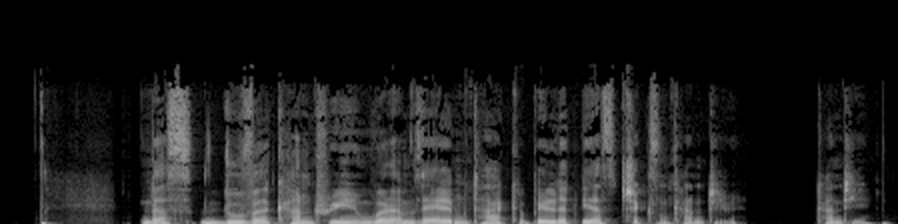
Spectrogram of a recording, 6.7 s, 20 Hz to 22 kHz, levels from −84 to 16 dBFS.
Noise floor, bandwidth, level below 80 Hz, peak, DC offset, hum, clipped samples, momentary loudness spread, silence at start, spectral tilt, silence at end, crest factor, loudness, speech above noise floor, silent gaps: -77 dBFS; 15 kHz; -36 dBFS; -2 dBFS; under 0.1%; none; under 0.1%; 15 LU; 0.3 s; -5 dB/octave; 0.05 s; 18 dB; -19 LUFS; 59 dB; none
